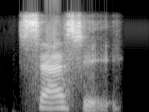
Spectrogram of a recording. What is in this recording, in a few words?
"sassy", Indian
